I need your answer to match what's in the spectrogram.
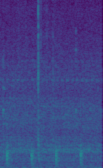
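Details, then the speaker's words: Steering moved back and forth by hand: sharp, light knocks about every third of a second, felt at the rack, an internal knock in the rack-and-pinion steering, not a leak; the lower control arm bushings are also damaged. "Yo tengo mi mano acá, cabal, se siente el golpe aquí, mira. Es interno en el rack en piña."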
